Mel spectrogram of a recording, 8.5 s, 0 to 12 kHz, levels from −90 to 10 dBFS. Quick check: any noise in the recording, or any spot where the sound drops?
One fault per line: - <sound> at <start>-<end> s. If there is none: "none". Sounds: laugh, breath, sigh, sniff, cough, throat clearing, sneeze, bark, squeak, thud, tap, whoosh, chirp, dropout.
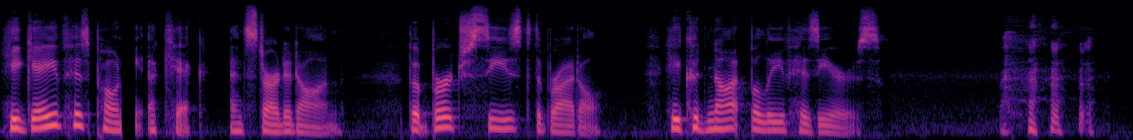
- dropout at 0.9-1.0 s
- laugh at 7.5-8.2 s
